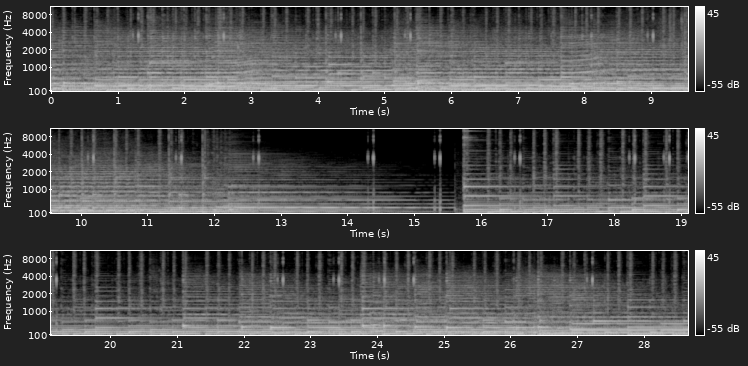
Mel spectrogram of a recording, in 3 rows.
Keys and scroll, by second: 20.7 ctrl+Home, 23.8 e, 25.3 Left.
